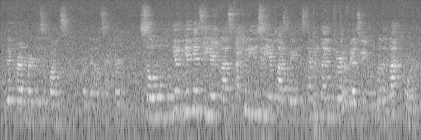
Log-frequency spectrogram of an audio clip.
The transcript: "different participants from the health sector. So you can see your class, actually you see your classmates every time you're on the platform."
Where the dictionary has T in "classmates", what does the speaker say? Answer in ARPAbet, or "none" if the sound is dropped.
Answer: S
